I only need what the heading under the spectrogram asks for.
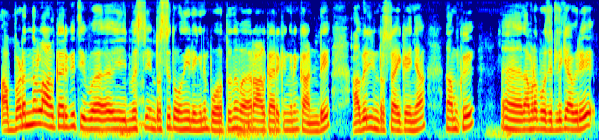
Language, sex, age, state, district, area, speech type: Malayalam, male, 18-30, Kerala, Palakkad, rural, spontaneous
